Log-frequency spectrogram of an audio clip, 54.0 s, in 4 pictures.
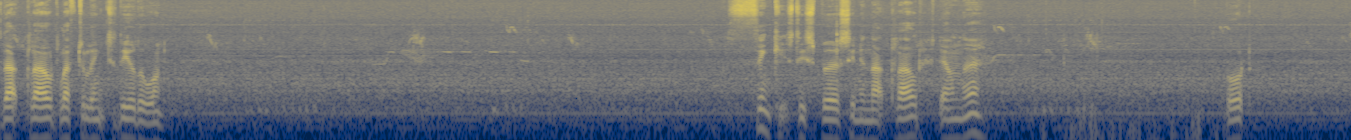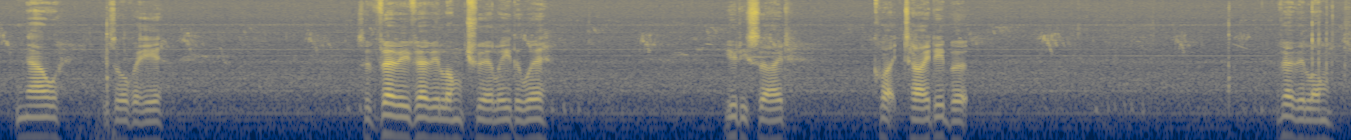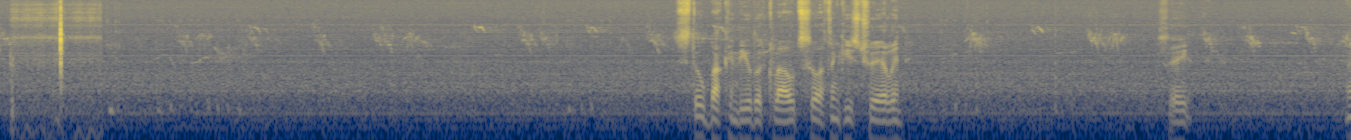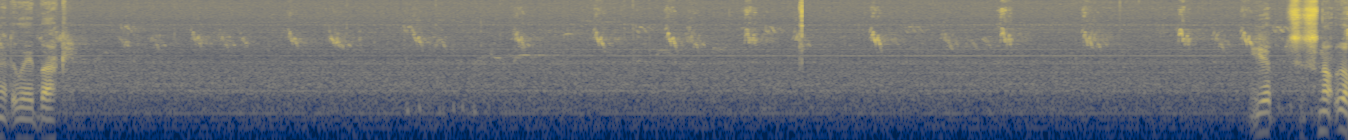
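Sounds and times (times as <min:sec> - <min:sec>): steady outdoor hiss: 0:00.0 - 0:54.0
faint bird chirps: 0:01.9 - 0:05.9, 0:12.2 - 0:17.8, 0:23.1 - 0:53.8
sharp click: 0:26.6 - 0:28.1.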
